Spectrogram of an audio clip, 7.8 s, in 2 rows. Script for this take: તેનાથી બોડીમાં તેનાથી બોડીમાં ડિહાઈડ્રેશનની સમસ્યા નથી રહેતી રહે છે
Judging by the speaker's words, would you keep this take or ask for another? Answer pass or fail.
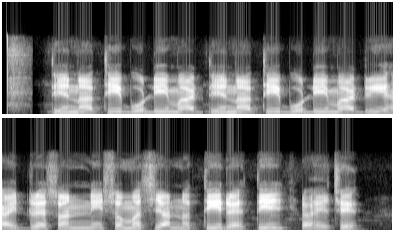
pass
